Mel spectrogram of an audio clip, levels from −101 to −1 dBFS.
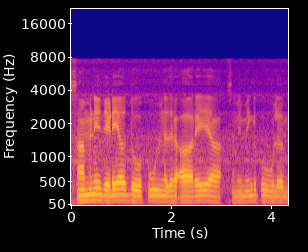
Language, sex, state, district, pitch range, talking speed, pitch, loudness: Punjabi, male, Punjab, Kapurthala, 105-115 Hz, 180 wpm, 110 Hz, -18 LUFS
